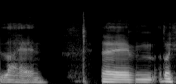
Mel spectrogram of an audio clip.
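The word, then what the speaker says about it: La Haine: I call it Lahane. If you're French, you'd call it Lahen.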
